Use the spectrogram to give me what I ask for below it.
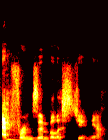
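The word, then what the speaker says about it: Efrem Zimbalist Jr.: just had a i've just listened to the pronunciation it's ephrem zimbalist jr ah very good yeah i i constantly mispronounce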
